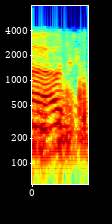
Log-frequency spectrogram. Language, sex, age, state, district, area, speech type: Kannada, male, 30-45, Karnataka, Raichur, rural, conversation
